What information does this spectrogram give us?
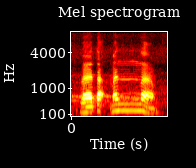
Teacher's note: ta'manna di sini adalah gharib ismam, di mana cara bacanya harus mencucu.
